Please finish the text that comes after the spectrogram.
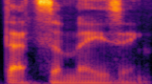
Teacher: Really focusing on the vibration of that Z sound linking the words together.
